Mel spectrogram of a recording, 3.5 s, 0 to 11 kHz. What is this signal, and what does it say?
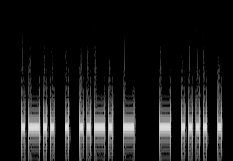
Morse code, heard as a keyed tone, about 22 wpm, 700 Hz. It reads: LEFT THE
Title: Pangram Challenge v2 - 22wpm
